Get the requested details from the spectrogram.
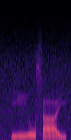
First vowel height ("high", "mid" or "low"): high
